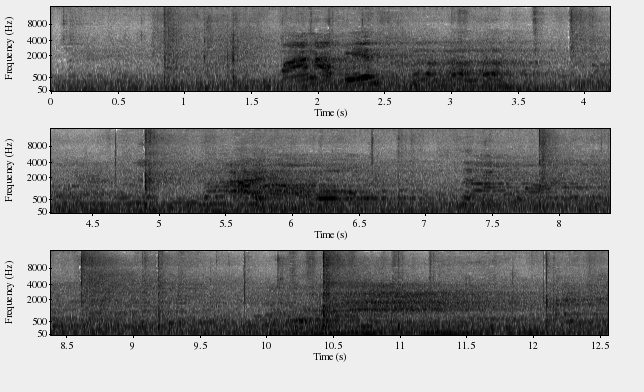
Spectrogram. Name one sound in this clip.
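A badminton racket smacks a shuttlecock.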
